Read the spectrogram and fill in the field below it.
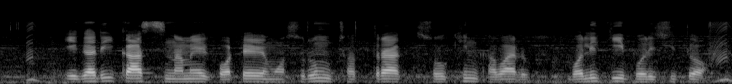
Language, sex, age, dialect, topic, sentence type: Bengali, male, 31-35, Western, agriculture, statement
